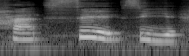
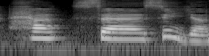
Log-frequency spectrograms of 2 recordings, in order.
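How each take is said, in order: First: حساسية with an e for the alif, ha-se-siye; Lebanese e vowel. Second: حساسية with an open a, ha-sa-siya; written alif vowel. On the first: Teacher showing Lebanese dialect, alif as e. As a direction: slowly say حساسية the Lebanese way, "se" in the middle. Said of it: "I'm pronouncing it as a e". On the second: Teacher showing the written Arabic form, alif as a. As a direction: slowly sound the alif in حساسية as "sa". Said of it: "it's written with an alif". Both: Shown as a demonstration.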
